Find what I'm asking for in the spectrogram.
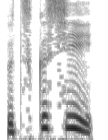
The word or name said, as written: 美しい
